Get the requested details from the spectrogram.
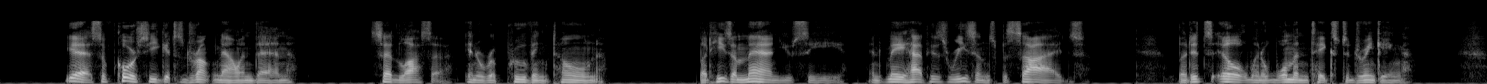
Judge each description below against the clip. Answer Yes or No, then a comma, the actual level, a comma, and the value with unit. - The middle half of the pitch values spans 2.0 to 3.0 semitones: No, average, 3.8 semitones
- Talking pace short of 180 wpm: Yes, average, 145 wpm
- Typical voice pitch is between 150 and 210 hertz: No, low, 100 Hz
